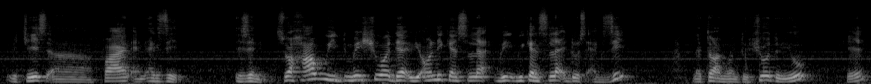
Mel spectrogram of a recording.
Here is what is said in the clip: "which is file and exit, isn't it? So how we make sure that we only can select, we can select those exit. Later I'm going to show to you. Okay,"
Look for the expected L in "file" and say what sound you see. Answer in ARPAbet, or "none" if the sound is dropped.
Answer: L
